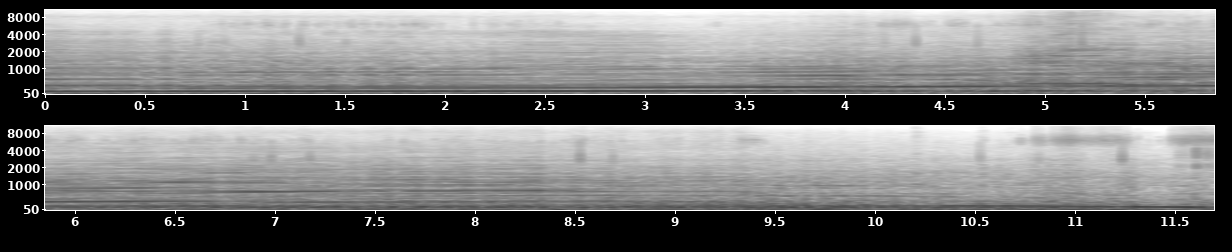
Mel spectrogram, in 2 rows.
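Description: Peugeot 106 track car's engine on Jenvey individual throttle bodies, heard from inside the cabin under load. The engine note climbs slowly for the first several seconds, holds steady, then dips briefly and climbs again near the end.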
